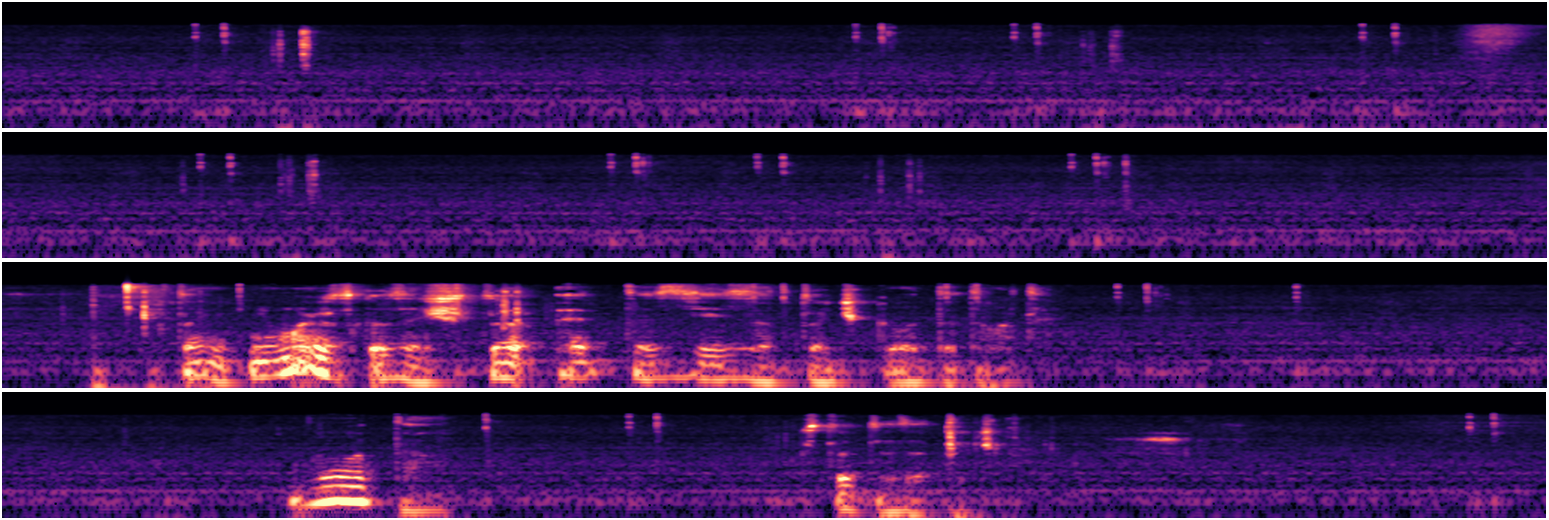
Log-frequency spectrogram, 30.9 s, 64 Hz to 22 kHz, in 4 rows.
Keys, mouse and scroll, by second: 0.9 click, 1.4 g, 5.0 click, 5.4 g, 8.7 click, 9.2 g, 11.5 click, 12.1 g, 13.5-14.0 scroll up 2, 16.6-18.3 shift+middle drag, 18.3-19.2 scroll up 1, 19.2 click, 20.2 click, 21.0 click, 21.9 click, 26.3 click, 27.9 Delete.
